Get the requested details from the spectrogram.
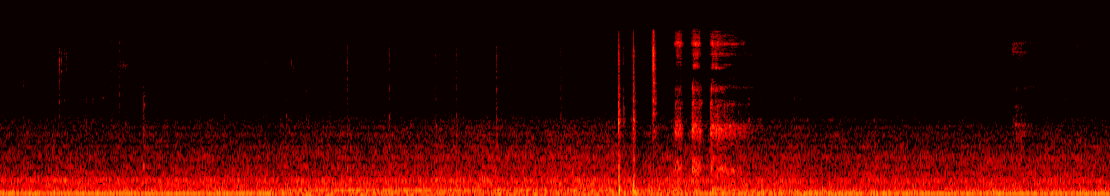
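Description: Steady low rumble of road noise inside a moving car, a constant engine and tire drone with occasional brief clicks and rattles, no talking.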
